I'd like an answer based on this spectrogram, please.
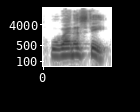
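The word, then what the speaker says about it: Wednesday: Silent letter यहां देखिए इस वर्ड को आप क्या पढ़ेंगे वेडनेसडे देखिए क्या पढ़ा वेडनेसडे व नस डे हमने क्या नहीं पढ़ा डी तो ये जो वर्ड हुआ डी ये यहां पर साइलेंट लेटर है सॉरी लेटर जो है डी साइलेंट लेटर लेटर ऐसे ही इसको पढ़ो।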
